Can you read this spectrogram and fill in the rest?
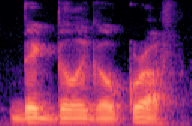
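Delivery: ordinary delivery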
